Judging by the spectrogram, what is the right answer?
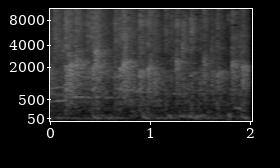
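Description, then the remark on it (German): An audience applauds as the last guest is brought onto the stage, a steady, dense wash of clapping that holds at an even loudness for about two seconds, with a few faint voices mixed in. “Ja, genau. Applaus bitte.”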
